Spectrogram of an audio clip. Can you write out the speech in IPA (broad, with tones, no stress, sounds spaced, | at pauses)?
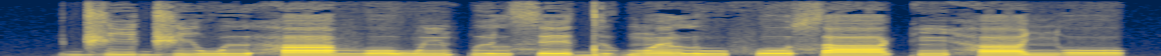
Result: d͡ʒ i˦ d͡ʒ i˧ w ɨ˨ h aː˦ v o˧ w ĩ˧ p ɨ˧ l s e˦˨ d ɨ˧ ɡʷ ɛ̃˧ l u˨ f o˦ s aː˧ k ĩ˧ h aː˨ ɲ o˨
